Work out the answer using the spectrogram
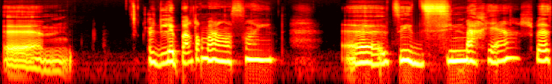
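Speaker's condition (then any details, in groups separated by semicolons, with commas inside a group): Friedreich's ataxia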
